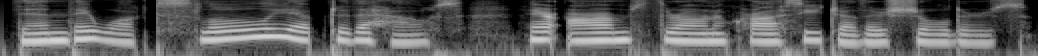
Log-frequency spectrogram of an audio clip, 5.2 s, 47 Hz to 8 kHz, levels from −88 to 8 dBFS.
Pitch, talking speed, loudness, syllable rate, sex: 200 Hz, 175 wpm, -18 LUFS, 4.6 syllables/s, female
